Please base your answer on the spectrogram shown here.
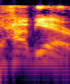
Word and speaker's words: Xavier: Do you still say Javier, right? It's pronounced the same with the X.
